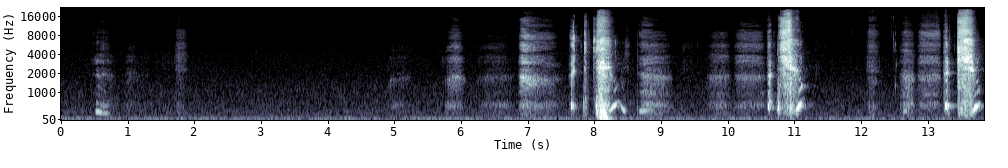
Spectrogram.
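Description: Several forceful sneezes in quick succession with sharp in-breaths between them; a sneezing fit, apparently allergic, triggered by cut grass.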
